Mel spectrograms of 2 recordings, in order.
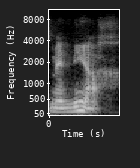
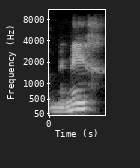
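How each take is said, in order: First: An 'a' vowel comes before the final 'ch'. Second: The word ends with a plain 'ich' sound. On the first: The speaker calls it right. "It's meniach" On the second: The speaker calls it wrong. "It's not menich"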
